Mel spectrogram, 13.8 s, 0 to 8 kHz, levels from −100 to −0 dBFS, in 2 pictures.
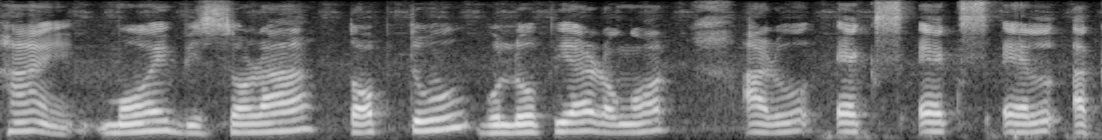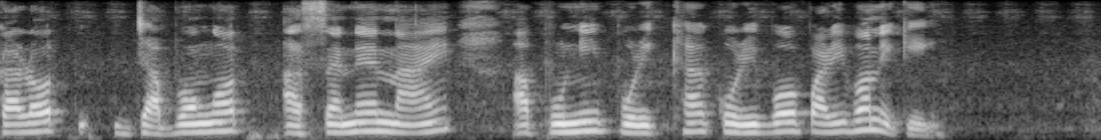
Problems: background sounds at intervals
